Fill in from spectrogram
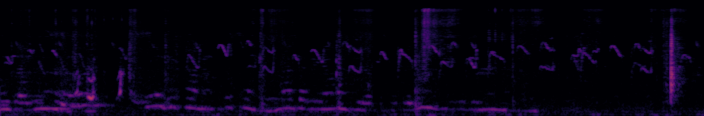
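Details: Feeding grey francolin chicks give many short, high, up-slurred cheeps in quick bursts, mixed with mellow mid-pitched clucks and a sharp click near the end.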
